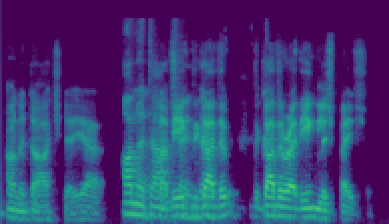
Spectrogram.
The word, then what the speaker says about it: Ondaatje: Is that how you pronounce his name? Ondaatje, yeah.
